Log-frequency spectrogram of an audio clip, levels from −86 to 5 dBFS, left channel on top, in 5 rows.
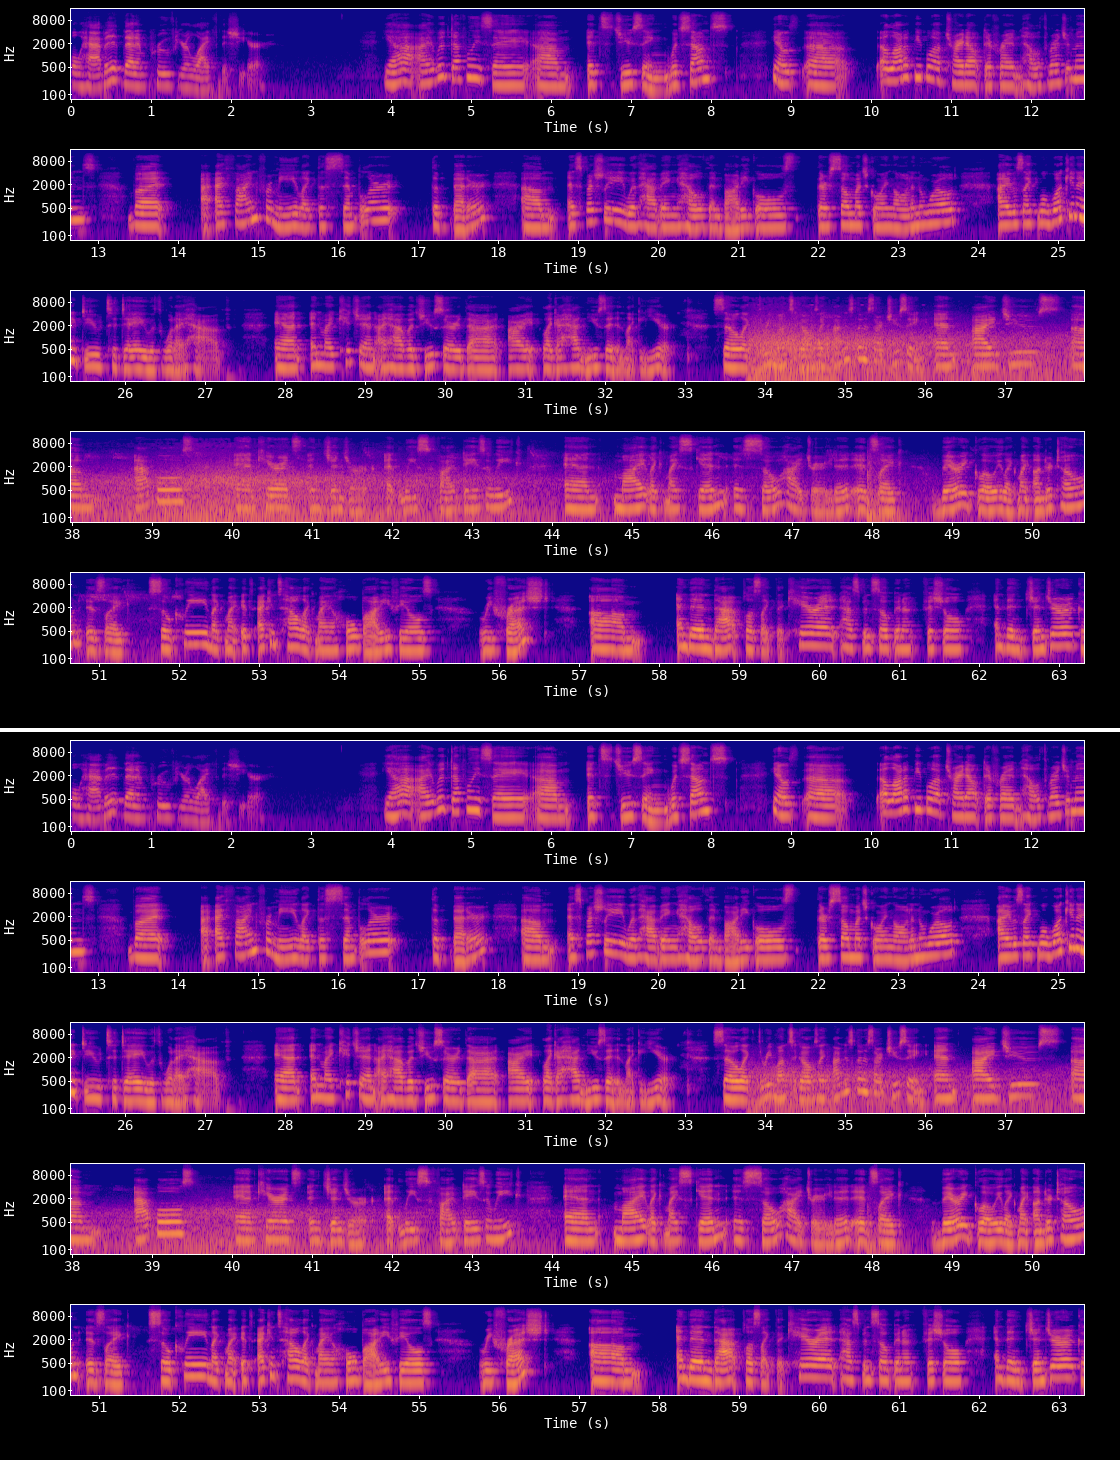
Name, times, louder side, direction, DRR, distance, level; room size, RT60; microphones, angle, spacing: voice 1, 0.0-2.4, left 3 dB, 25° left, 8 dB, 1.0 m, -34 dB
voice 2, 3.9-8.2 8.8-9.7 10.1-13.8 14.3-16.7 17.2-21.7 22.0-27.2 27.5-38.4 38.8-39.5 40.0-48.3 48.7-51.3 51.6-57.8 58.2-63.3, right 2 dB, 20° right, 9 dB, 0.9 m, -28 dB
sound 1, 33.8-52.0, left 6 dB, 50° left, 0.4 m, -36 dB
15.5 x 6.4 x 3.0 m, 0.32 s
head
